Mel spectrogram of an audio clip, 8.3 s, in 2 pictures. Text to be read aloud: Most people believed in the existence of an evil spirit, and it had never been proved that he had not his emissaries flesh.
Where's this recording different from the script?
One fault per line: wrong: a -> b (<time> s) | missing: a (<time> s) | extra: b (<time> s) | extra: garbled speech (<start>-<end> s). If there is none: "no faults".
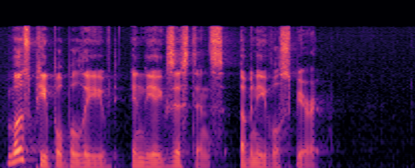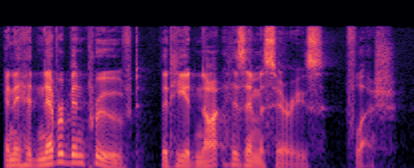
no faults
